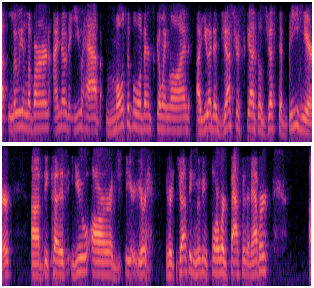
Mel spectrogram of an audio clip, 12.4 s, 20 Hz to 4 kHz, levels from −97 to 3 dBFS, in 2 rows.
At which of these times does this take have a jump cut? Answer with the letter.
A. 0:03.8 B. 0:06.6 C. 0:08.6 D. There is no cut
A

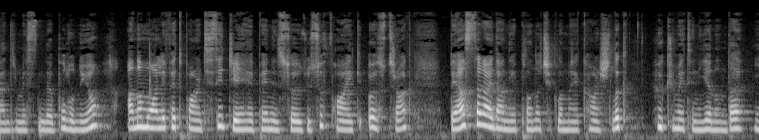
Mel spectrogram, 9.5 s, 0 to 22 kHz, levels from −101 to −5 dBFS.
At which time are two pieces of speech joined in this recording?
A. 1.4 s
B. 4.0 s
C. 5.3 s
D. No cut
A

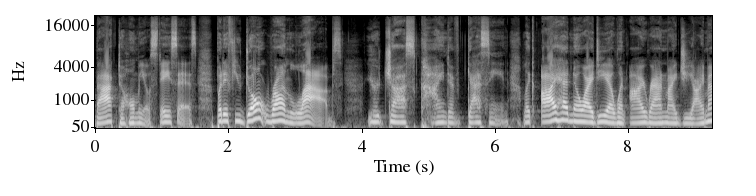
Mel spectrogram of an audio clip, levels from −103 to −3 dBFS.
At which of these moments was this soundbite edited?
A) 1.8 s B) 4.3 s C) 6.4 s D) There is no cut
D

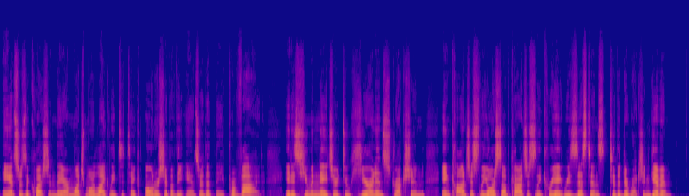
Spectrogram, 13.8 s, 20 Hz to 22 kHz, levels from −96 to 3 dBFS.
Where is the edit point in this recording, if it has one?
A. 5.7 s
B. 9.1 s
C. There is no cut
C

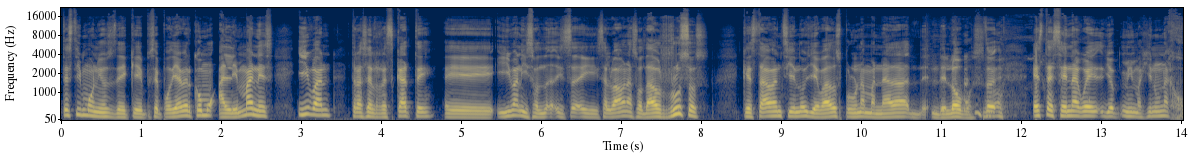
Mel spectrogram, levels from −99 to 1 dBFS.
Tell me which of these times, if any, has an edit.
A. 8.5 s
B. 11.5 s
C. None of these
B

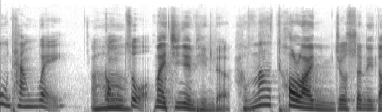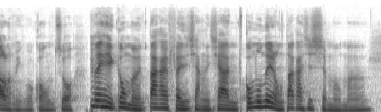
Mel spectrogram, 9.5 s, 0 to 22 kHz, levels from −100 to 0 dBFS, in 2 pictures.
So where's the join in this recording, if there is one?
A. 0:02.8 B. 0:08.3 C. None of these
A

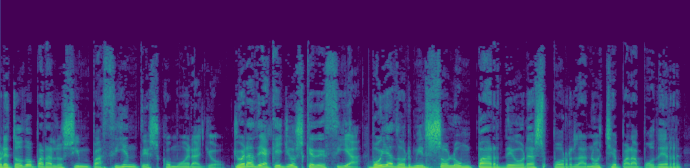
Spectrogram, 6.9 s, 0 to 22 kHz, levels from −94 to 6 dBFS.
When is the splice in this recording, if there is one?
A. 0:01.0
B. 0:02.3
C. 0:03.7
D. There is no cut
C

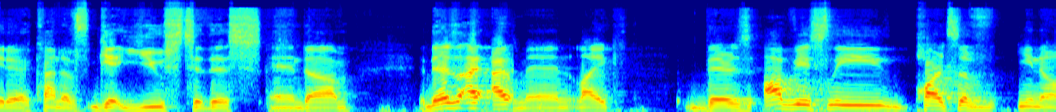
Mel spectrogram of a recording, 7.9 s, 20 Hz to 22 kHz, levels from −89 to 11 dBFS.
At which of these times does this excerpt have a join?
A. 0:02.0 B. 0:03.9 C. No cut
B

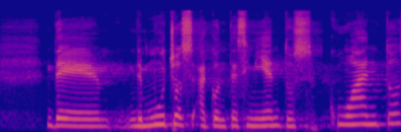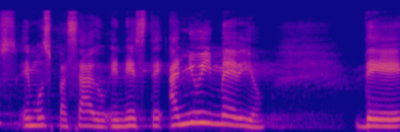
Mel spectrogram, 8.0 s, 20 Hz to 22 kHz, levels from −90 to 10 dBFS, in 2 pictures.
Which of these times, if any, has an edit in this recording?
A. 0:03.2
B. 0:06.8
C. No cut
A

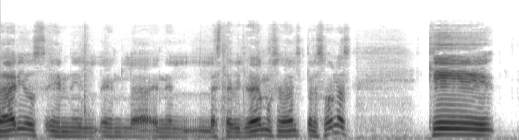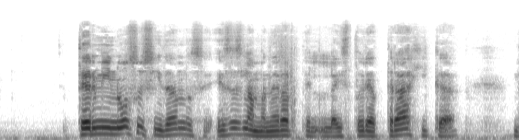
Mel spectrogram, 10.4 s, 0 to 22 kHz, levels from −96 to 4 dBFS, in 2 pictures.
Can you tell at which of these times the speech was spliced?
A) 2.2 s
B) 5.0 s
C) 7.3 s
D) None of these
D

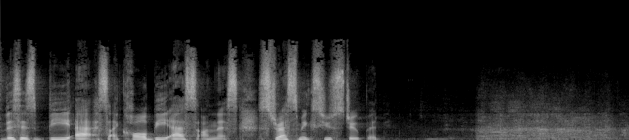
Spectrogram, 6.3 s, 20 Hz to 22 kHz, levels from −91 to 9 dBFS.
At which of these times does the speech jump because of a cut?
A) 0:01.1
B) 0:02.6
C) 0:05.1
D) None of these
D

